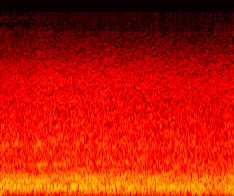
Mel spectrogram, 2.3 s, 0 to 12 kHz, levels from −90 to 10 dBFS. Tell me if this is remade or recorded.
recorded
